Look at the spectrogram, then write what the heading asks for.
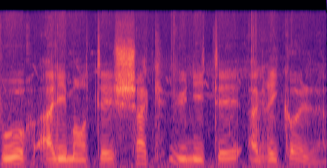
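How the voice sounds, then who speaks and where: This voice has a medium pitch. It belongs to a man. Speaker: forest engineer and wood science professor. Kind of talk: interview answer.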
